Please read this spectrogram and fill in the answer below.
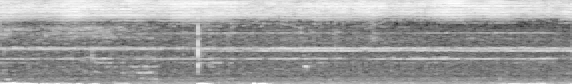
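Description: Near silence: faint outdoor background with a steady high-pitched hiss and a few soft low thumps.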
